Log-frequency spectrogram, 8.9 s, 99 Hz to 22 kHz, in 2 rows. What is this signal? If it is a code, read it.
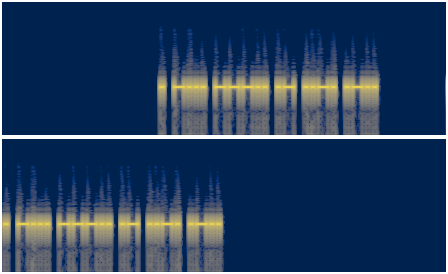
Morse code, heard as a keyed tone, about 36 wpm, 700 Hz. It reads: EB8AFL EB8AFL
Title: DXCC-100 Call Signs - 6 Characters - Repeated 2x - 35wpm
